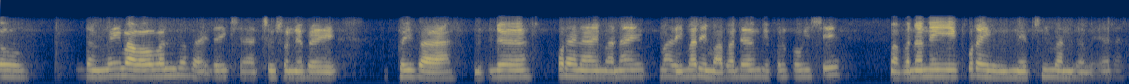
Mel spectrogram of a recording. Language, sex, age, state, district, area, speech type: Bodo, female, 45-60, Assam, Kokrajhar, urban, conversation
